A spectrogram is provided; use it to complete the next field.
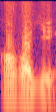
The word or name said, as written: envoyer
